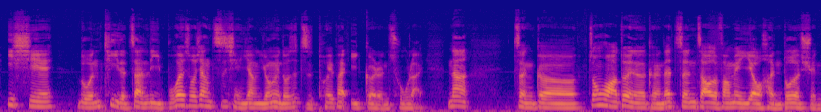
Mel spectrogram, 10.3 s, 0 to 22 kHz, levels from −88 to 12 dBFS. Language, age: Chinese, 20-39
